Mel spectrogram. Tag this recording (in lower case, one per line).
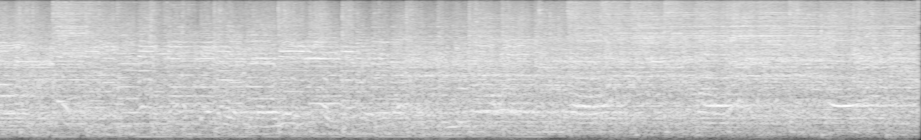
music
